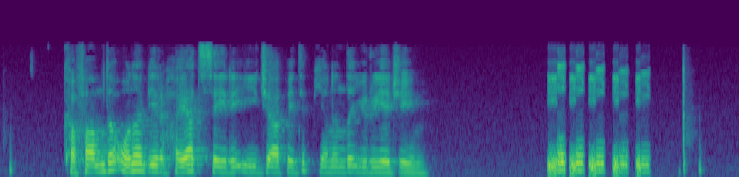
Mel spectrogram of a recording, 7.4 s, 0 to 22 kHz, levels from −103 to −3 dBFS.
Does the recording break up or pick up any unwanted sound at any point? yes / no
yes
